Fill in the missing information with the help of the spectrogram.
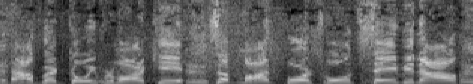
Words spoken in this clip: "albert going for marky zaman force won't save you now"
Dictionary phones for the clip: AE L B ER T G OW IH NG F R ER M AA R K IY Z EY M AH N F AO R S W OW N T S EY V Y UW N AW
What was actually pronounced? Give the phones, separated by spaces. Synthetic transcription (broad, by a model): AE L B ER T G OW IH NG F R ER M AA R K IY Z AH M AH N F AO R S W OW N T S EY V Y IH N AW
